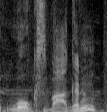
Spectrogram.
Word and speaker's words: Volkswagen: campaign and Driver a Volkswagen or let me say it properly Volkswagen Harry while stocks last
